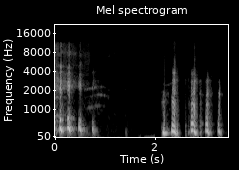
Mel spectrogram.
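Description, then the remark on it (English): A cat yowls in two bursts of drawn-out, insistent cries, several in quick succession, then a pause and another run of wails. Clear, with no talking. The cat is wanting more food. “I'm laughing because Lily's in the background yowling. So if you hear this cat that sounds like she's in distress, she's just talking.”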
